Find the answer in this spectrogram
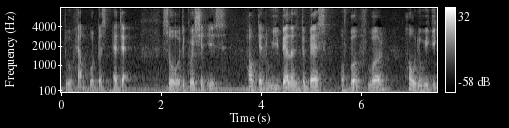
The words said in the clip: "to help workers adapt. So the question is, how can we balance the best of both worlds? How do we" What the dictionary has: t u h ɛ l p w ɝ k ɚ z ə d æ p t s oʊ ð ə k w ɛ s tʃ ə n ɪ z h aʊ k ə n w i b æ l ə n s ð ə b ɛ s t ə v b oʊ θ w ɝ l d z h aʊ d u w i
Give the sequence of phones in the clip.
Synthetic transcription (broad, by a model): t u h ɛ l p w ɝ k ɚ s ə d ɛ t s oʊ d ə k w ɛ s tʃ ə n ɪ s h aʊ k ə n w i b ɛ l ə n s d ə b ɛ s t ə f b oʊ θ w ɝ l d h aʊ d u w i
